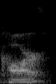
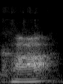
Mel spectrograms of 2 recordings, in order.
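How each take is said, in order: First: The final R sound is pronounced. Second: The final R sound is dropped. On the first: "not the car" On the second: "they like to take the R's out"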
